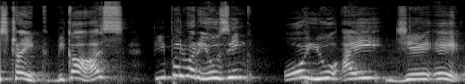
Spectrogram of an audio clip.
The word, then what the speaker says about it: Ouija: Okay, but currently the group of ghosts was on strike because people were using OUIJA, O is silent, pronounced Ouija boards to summon ghosts and ask questions.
